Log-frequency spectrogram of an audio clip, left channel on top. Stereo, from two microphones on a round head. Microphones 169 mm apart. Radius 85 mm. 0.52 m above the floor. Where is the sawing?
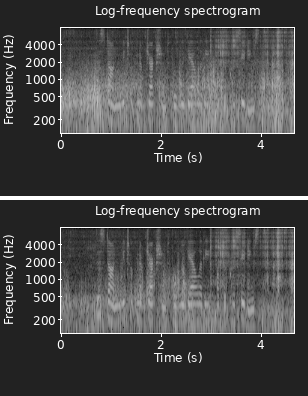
15° right (ahead or behind).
